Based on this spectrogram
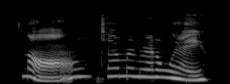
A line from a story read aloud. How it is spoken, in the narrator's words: Leon said sadly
